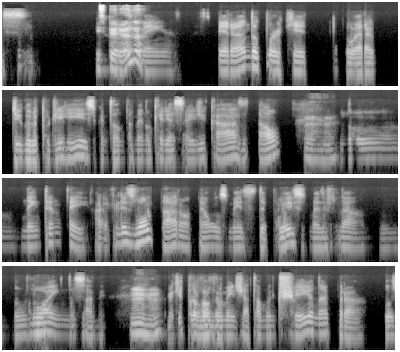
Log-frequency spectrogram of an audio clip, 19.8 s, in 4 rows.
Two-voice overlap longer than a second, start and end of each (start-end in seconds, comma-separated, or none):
none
